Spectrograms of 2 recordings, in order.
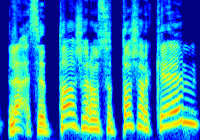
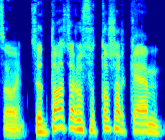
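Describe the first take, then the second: First: Puzzled restart of the sum, drawn out and higher; re-asking the sum in a higher, stretched-out voice; higher, slower retry. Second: Said in the usual way. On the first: Real, not acted. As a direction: ask "ستاشر وستاشر كام" again higher and slower, stretching it out.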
